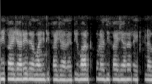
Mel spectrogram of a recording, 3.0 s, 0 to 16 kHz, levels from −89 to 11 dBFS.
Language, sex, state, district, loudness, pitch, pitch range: Hindi, female, Bihar, Kishanganj, -16 LUFS, 215 Hz, 205-220 Hz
